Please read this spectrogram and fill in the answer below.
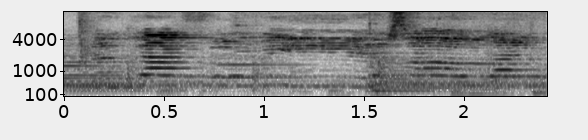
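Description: Live jazz: a female vocalist singing held notes over small-combo accompaniment of piano and double bass.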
